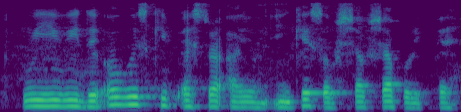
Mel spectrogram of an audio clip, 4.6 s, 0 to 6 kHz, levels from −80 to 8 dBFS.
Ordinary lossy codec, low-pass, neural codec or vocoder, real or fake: none; 5.4 kHz; none; real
